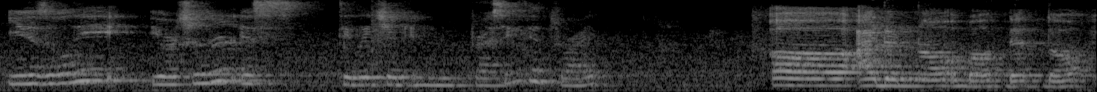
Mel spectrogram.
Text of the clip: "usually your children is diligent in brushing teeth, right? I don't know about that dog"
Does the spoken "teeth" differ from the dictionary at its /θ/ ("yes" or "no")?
yes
